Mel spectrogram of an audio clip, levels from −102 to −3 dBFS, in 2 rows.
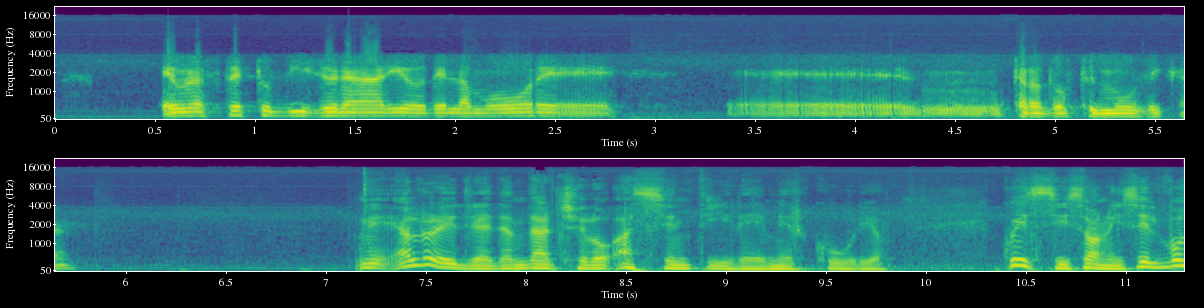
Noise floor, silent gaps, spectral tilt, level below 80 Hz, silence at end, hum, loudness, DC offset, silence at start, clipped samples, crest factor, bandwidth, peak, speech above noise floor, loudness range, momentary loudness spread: -45 dBFS; none; -5 dB/octave; -38 dBFS; 0 s; none; -14 LUFS; under 0.1%; 0.55 s; under 0.1%; 14 dB; 16.5 kHz; 0 dBFS; 32 dB; 3 LU; 12 LU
